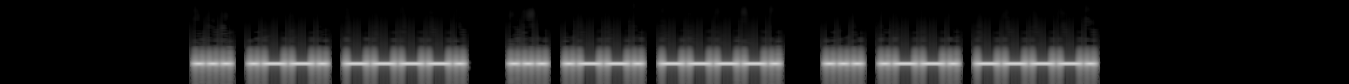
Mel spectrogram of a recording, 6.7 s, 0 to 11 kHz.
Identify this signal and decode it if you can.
Morse code, heard as a keyed tone, about 34 wpm, 700 Hz. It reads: SP9 SP9 SP9
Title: Callsign Prefixes for Top 25 DXCC - Repeated 3x - 35wpm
